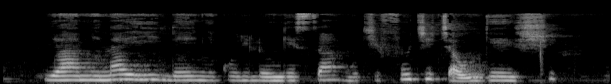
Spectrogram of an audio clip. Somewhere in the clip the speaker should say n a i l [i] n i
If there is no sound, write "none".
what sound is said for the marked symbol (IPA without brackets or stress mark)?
ɛ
